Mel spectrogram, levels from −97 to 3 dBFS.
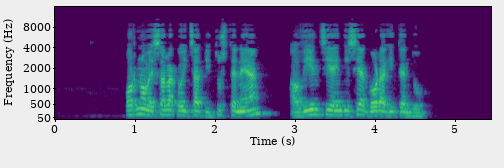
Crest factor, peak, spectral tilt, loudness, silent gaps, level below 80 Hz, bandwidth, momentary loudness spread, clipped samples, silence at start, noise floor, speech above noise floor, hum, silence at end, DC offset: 20 dB; -8 dBFS; -3.5 dB/octave; -25 LUFS; 2.85-2.93 s; -72 dBFS; 9.6 kHz; 11 LU; under 0.1%; 0.9 s; -84 dBFS; 59 dB; none; 0.85 s; under 0.1%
